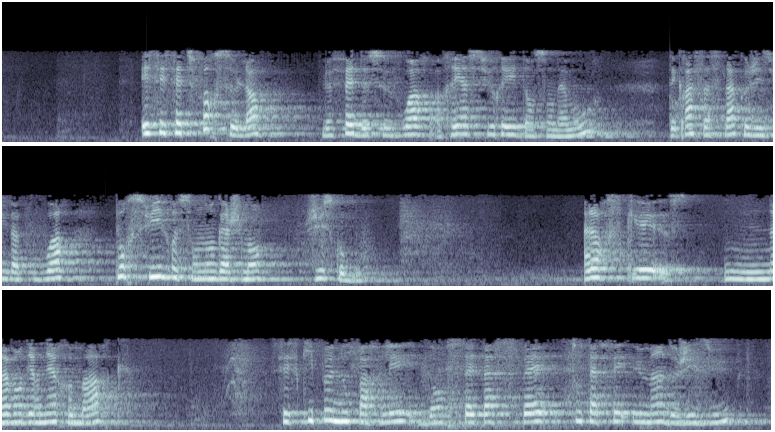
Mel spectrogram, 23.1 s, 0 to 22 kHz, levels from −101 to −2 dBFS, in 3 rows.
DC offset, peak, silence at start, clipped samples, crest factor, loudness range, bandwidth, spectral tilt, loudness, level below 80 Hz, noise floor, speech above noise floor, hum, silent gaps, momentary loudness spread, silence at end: under 0.1%; 0 dBFS; 1.4 s; under 0.1%; 18 dB; 4 LU; 5.4 kHz; -4 dB/octave; -18 LUFS; -56 dBFS; -54 dBFS; 37 dB; none; none; 17 LU; 0 s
